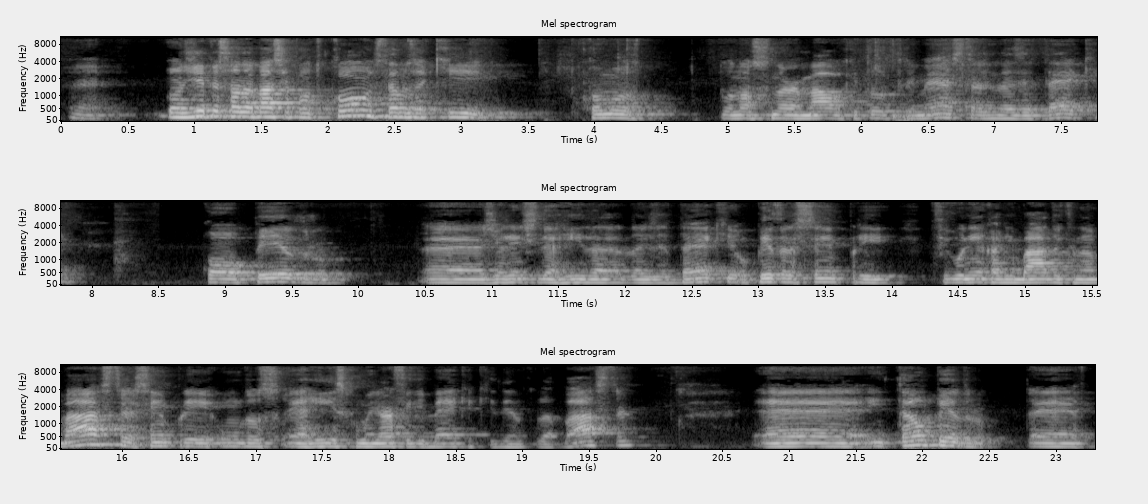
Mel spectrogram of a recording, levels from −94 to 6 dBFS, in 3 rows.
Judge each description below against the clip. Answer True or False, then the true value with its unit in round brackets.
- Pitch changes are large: False (3.4 semitones)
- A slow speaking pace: False (135 wpm)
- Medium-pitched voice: False (130 Hz)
